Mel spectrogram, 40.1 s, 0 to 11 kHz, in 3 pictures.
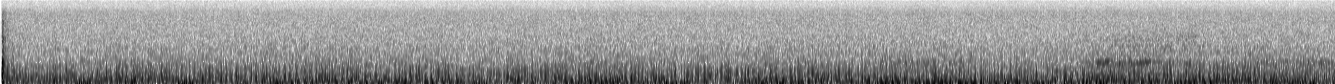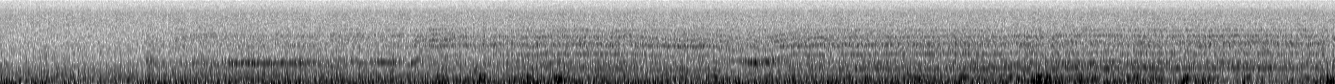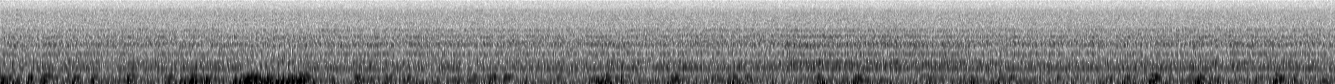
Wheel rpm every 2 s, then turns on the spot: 0, 10, 0, 0, 10, 30, 20, 40, 100, 160, 150, 160, 170, 170, 160, 160, 160, 160, 160, 160.
8-10 12-14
